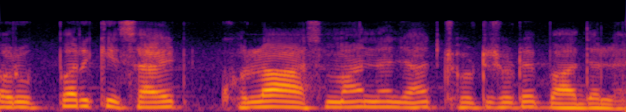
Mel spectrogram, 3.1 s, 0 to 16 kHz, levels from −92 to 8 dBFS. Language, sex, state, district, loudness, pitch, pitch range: Hindi, male, Chhattisgarh, Balrampur, -19 LUFS, 170 Hz, 160-175 Hz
